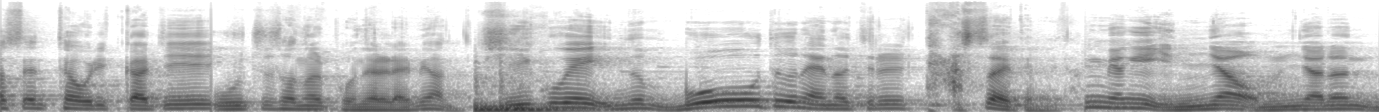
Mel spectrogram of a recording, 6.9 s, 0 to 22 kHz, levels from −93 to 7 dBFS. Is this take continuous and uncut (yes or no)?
no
